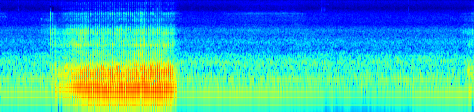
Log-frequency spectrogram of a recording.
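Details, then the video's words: Pet dog named Blue snoring in a small room, one drawn-out rasping snore lasting over a second with a rough, growly texture, then quiet with a faint steady background hum. "Blue snoring"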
